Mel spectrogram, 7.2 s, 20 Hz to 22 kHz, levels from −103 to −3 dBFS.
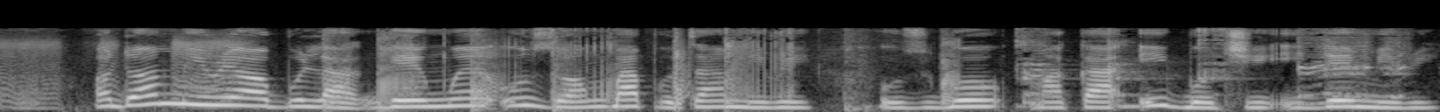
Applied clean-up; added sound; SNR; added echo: none; Fart; 13 dB; none.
